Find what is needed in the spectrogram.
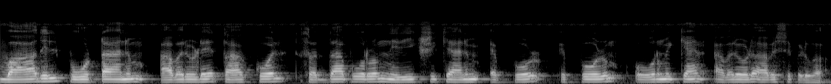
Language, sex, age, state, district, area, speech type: Malayalam, male, 30-45, Kerala, Palakkad, rural, read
